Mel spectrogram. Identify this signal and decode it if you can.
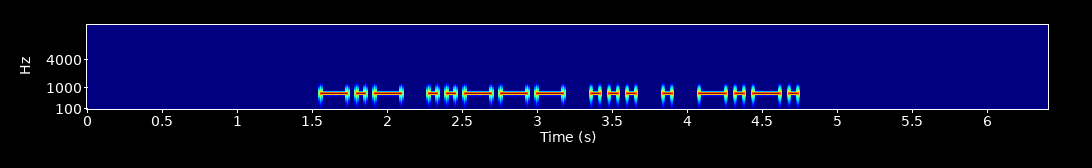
Morse code, heard as a keyed tone, about 24 wpm, 700 Hz. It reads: K2SEC
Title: Speed Racing - USA Call Signs 20wpm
